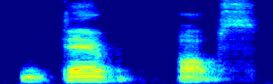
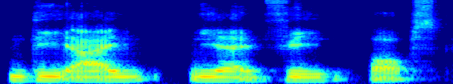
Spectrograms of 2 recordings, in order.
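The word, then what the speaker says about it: DevOps: to look into is the pronunciation of Dev Ops right because I think you can kept on calling it give up like d v Ops so please just look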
